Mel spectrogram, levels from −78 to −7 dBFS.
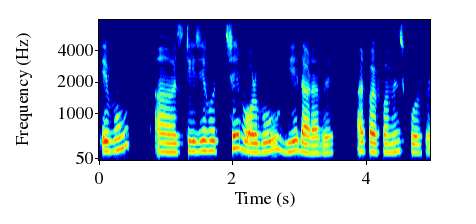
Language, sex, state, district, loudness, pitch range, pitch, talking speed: Bengali, female, West Bengal, Kolkata, -27 LUFS, 185-215 Hz, 195 Hz, 145 wpm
